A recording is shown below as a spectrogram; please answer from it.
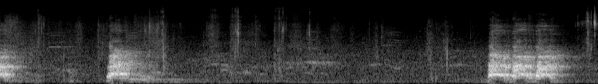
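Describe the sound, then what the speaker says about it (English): A neighbor's dog barks from nearby outdoors in a garden, two loud bursts of barking separated by quieter stretches with faint rustling. "And that's my neighbor's dog."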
